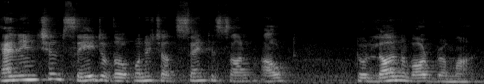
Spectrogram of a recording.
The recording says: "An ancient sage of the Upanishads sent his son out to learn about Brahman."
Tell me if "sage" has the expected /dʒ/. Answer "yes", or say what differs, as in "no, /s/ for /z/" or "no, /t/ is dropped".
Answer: yes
